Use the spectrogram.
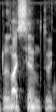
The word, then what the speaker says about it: Patitucci: É de origem italiana, né? É que nem coach. Coach Isso. é com 2C. Então, 2C em italiano é T, né? Então, seria o correto, Patitucci. Mas tem algumas pessoas que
